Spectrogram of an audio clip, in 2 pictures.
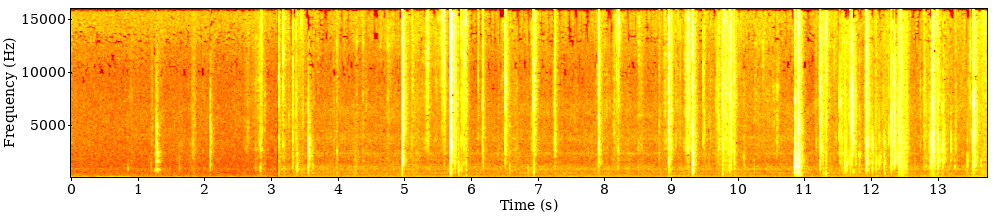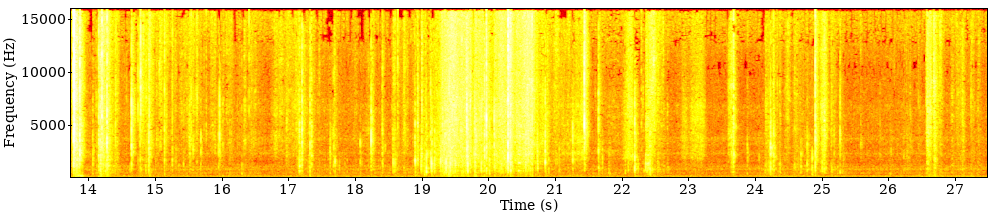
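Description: Clear plastic wrap crinkling and tearing as it is peeled off a plastic food tray. It comes as scattered sharp crackles, with a denser stretch of rustling about two-thirds of the way through.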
